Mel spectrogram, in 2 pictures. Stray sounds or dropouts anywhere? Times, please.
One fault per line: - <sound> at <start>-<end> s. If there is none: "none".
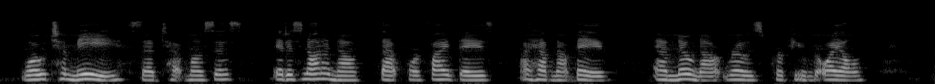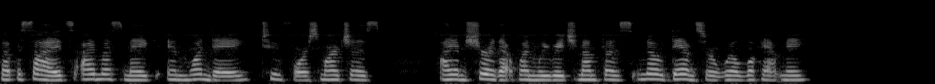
none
